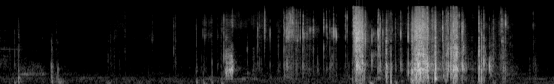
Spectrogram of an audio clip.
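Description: Clear plastic wrapper handled close to the microphone: a few light clicks, then from about two seconds in a run of loud crinkling and tearing crackles that peaks near the end.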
